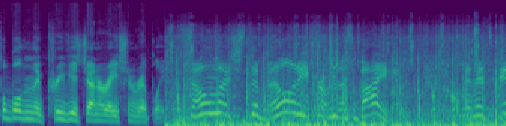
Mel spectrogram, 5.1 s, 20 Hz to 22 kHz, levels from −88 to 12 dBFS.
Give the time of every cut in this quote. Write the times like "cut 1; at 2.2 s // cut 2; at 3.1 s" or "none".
cut 1; at 1.7 s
